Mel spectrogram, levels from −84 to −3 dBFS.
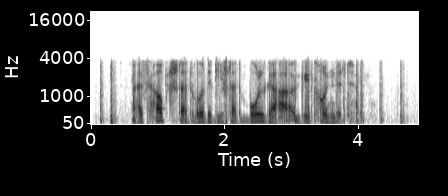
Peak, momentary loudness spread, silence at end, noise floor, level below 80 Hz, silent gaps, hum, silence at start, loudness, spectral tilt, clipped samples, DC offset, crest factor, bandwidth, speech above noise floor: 0 dBFS; 15 LU; 0.2 s; -47 dBFS; -48 dBFS; none; none; 0.15 s; -21 LUFS; -4 dB/octave; under 0.1%; under 0.1%; 22 dB; 4.3 kHz; 27 dB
